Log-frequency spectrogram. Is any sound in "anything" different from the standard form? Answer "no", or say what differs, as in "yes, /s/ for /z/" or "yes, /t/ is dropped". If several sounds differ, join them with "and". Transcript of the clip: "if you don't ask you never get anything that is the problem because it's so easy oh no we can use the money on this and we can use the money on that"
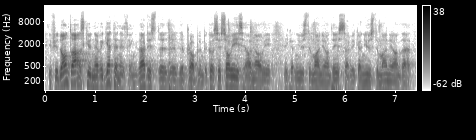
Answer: no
